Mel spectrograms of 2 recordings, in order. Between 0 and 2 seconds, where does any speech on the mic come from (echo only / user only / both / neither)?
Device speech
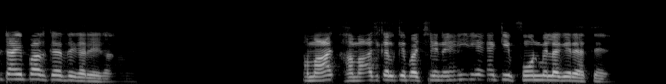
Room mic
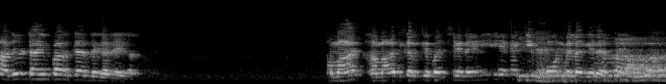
echo only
